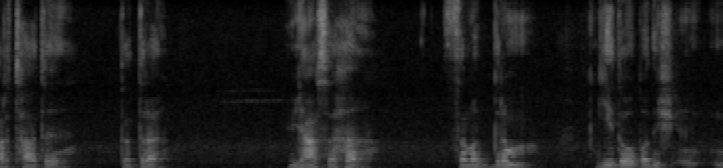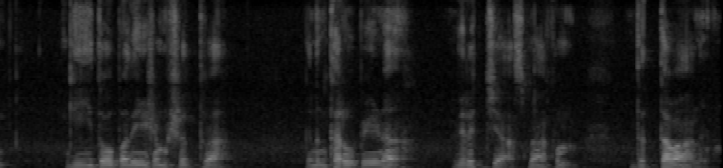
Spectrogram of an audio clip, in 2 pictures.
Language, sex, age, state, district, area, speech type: Sanskrit, male, 30-45, Karnataka, Kolar, rural, spontaneous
